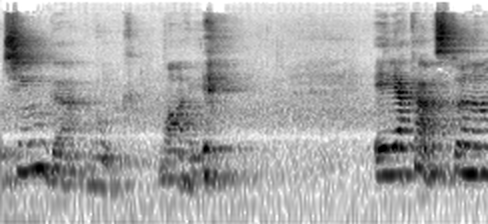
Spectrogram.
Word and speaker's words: Chingachgook: Então, eu já fiz difícil isso porque é Chingachgook, tá? Eu chequei a pronúncia e isso, mas eu tenho que ler, porque...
